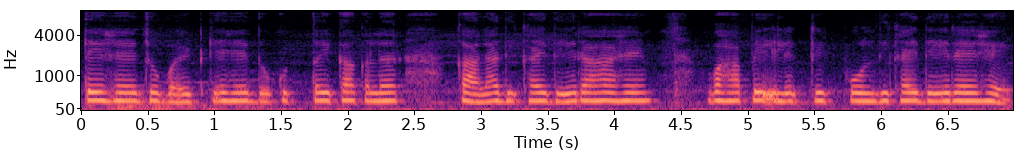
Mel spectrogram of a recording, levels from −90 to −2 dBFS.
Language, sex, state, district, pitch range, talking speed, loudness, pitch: Hindi, female, Goa, North and South Goa, 200-210 Hz, 180 wpm, -26 LUFS, 210 Hz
